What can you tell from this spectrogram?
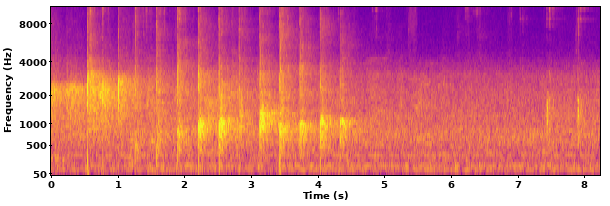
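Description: Table tennis ball clicking sharply on table, bat and floor: a quick, uneven series of clicks with a short ring of the hall after each. It stops about four and a half seconds in, and two faint clicks follow near the end.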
